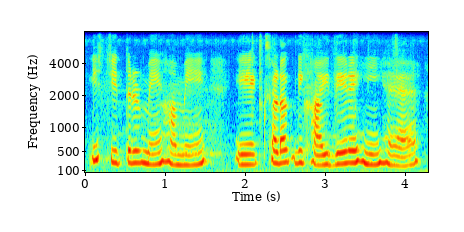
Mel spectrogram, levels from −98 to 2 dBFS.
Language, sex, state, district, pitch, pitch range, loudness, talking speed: Hindi, female, Uttar Pradesh, Shamli, 245 Hz, 215-260 Hz, -16 LUFS, 140 wpm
